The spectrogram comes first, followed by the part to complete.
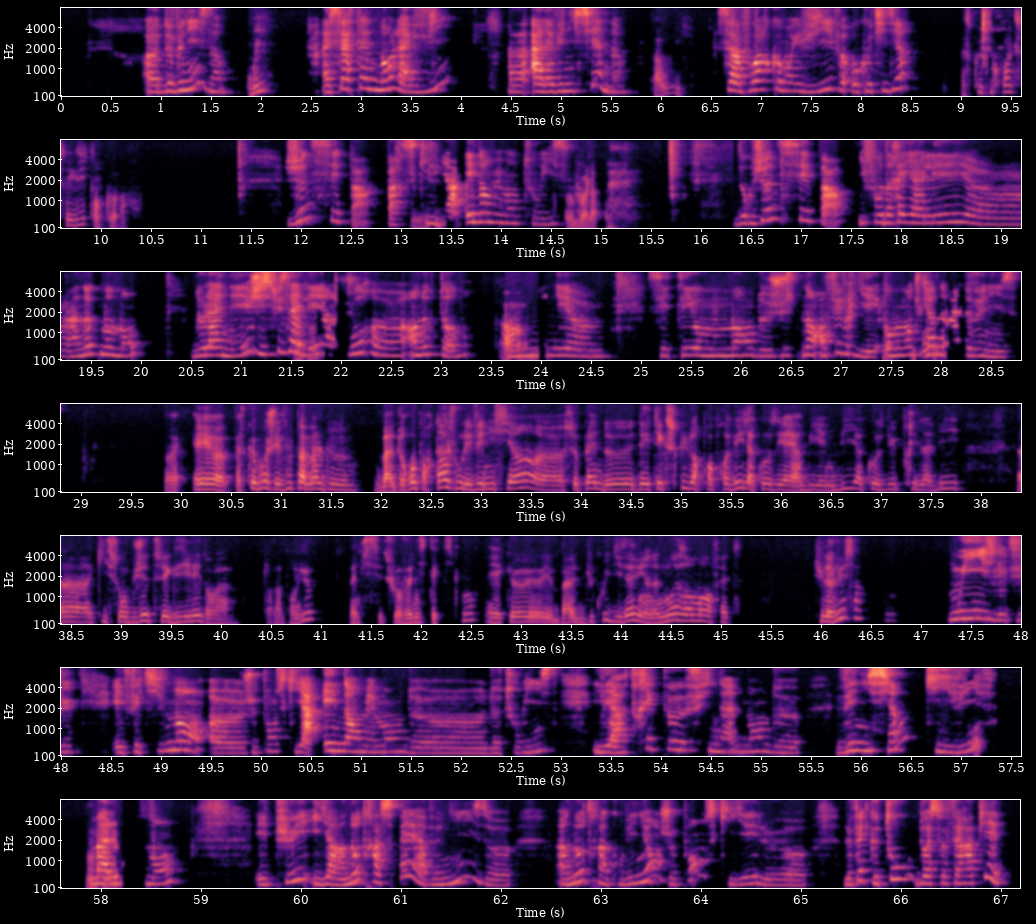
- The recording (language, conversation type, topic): French, unstructured, Quelle destination t’a le plus surpris par sa beauté ?
- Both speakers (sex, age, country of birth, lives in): female, 45-49, France, France; male, 50-54, France, France
- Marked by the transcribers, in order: static; stressed: "vie"; tapping; other background noise; lip smack; chuckle; distorted speech; "techniquement" said as "techtiquement"; stressed: "énormément"; stressed: "Vénitiens"; stressed: "tout"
